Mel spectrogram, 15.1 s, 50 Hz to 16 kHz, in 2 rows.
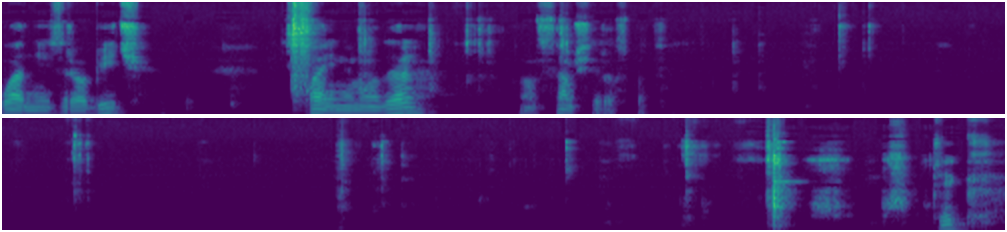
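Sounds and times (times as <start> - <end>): toy car parts clicking: 2.2 - 3.7.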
